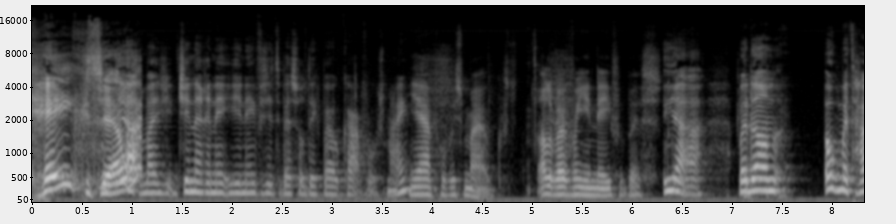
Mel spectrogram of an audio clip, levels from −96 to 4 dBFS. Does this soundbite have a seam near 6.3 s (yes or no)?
no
